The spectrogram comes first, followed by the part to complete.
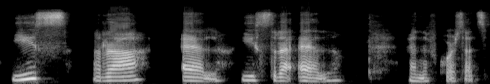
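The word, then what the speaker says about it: ישראל: This shiva is silent, so it'll be part of this syllable, so it's yis. This is a resh with a kamatz, ra, and this is a aleph with a sigil, which says e. And this lamed is part of this syllable, so it's el. Yisrael.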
